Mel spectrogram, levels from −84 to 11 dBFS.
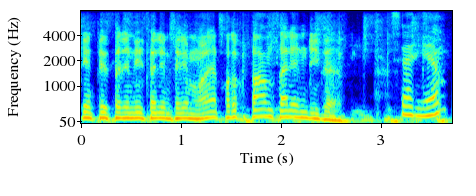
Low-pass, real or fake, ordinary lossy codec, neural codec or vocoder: none; fake; none; codec, 16 kHz, 4 kbps, FreqCodec, smaller model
